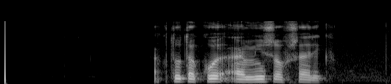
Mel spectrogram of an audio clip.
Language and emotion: Russian, neutral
